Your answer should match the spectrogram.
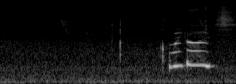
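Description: A cat meows once, briefly, near the end: a short call of steady pitch.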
